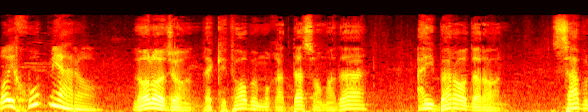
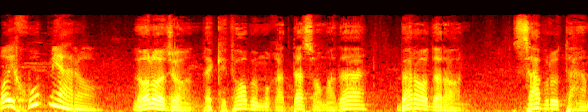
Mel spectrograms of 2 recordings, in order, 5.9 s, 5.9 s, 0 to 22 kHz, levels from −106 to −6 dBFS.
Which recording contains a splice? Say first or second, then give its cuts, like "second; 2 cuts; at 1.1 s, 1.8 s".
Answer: second; 1 cut; at 4.0 s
